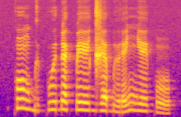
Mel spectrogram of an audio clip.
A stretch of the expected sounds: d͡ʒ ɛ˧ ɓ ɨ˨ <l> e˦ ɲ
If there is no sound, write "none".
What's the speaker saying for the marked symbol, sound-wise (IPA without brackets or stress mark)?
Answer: ɾ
